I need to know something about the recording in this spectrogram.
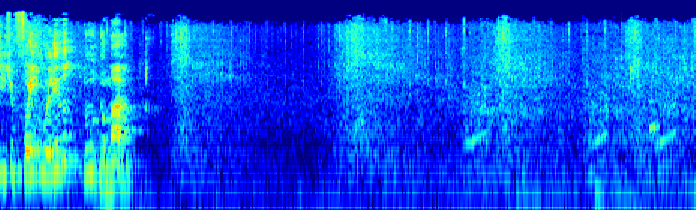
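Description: Motorcycle engines rumble and rev.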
